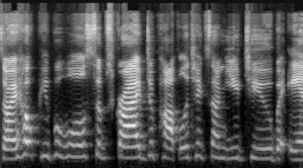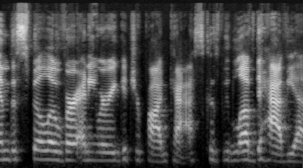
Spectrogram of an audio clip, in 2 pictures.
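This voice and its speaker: A woman's very fast speech with a bright, sharp tone and lively intonation. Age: 20s. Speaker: conservative podcast host. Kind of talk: interview.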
